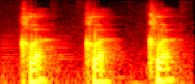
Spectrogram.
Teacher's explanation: You're going to start in the K, which is the back of the tongue, and you're going to immediately, as soon as you release that, you're either going to bring this up or you can possibly already have it up to where both are touching at the same time.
